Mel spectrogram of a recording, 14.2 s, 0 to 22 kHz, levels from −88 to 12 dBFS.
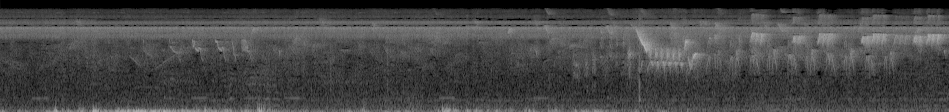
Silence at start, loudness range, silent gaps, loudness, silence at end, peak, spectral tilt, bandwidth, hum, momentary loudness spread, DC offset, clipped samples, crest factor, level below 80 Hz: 0 s; 7 LU; none; -22 LUFS; 0 s; -2 dBFS; 1.5 dB/octave; 16 kHz; none; 10 LU; under 0.1%; under 0.1%; 22 dB; -38 dBFS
